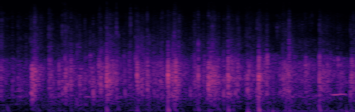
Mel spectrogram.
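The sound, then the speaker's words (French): A crowd applauds the technical team steadily, many hands clapping in a dense, continuous patter with a few sharper claps standing out, moderately loud and filling the whole stretch. “Est-ce qu'on peut applaudir tous ceux qui servent à la technique ?”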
